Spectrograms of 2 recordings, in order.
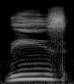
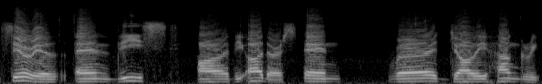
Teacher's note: These is long E. And a z, sort of vibrating sound. These, z, not these, these.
